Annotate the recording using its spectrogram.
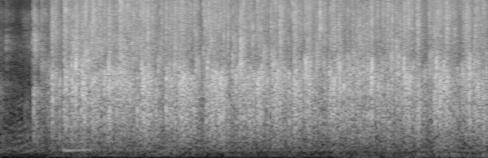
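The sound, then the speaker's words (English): An audience breaks into steady, sustained clapping that begins abruptly after a brief quiet moment and continues as a dense, even wash of applause. “Y'all giving me a clap for me.”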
